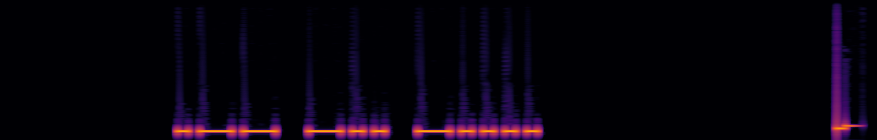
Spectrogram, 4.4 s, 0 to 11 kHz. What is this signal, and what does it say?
Morse code, heard as a keyed tone, about 22 wpm, 700 Hz. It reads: WD6
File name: practice / 22wpm / Three Letter-Number Combinations - 22wpm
